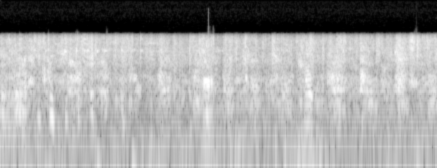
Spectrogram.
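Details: Puppies playing fetch, giving short sharp barks and yips in quick uneven bursts, mixed with a person's calls and steady background noise.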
